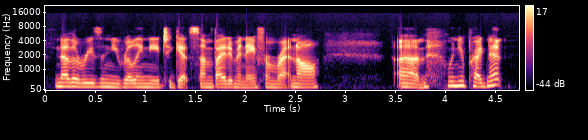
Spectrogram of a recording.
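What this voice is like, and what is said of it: Breathless, excited speech. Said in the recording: “I'm like out of breath because I get so excited.”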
